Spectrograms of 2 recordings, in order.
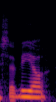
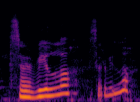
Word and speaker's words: Servillo: paulo sorrentino's favorite actor tony seville servillo i pronounce it like yeah known for example from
